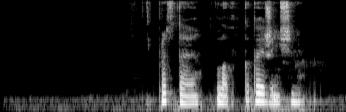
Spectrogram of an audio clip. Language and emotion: Russian, sad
